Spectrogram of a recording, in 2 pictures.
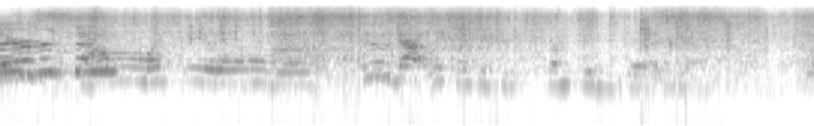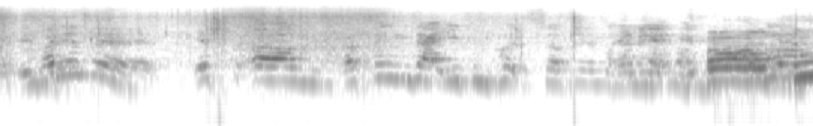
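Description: Several young children chattering and talking over one another, with paper rustling and crinkling, most in the first few seconds, as wrapped items come out of a gift bag.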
